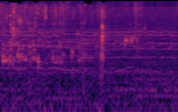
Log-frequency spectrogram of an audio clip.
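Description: Water pours and trickles softly into the water tank of a Gaggia Velasca Prestige espresso machine, a light splashy flow with a small splash in the middle.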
